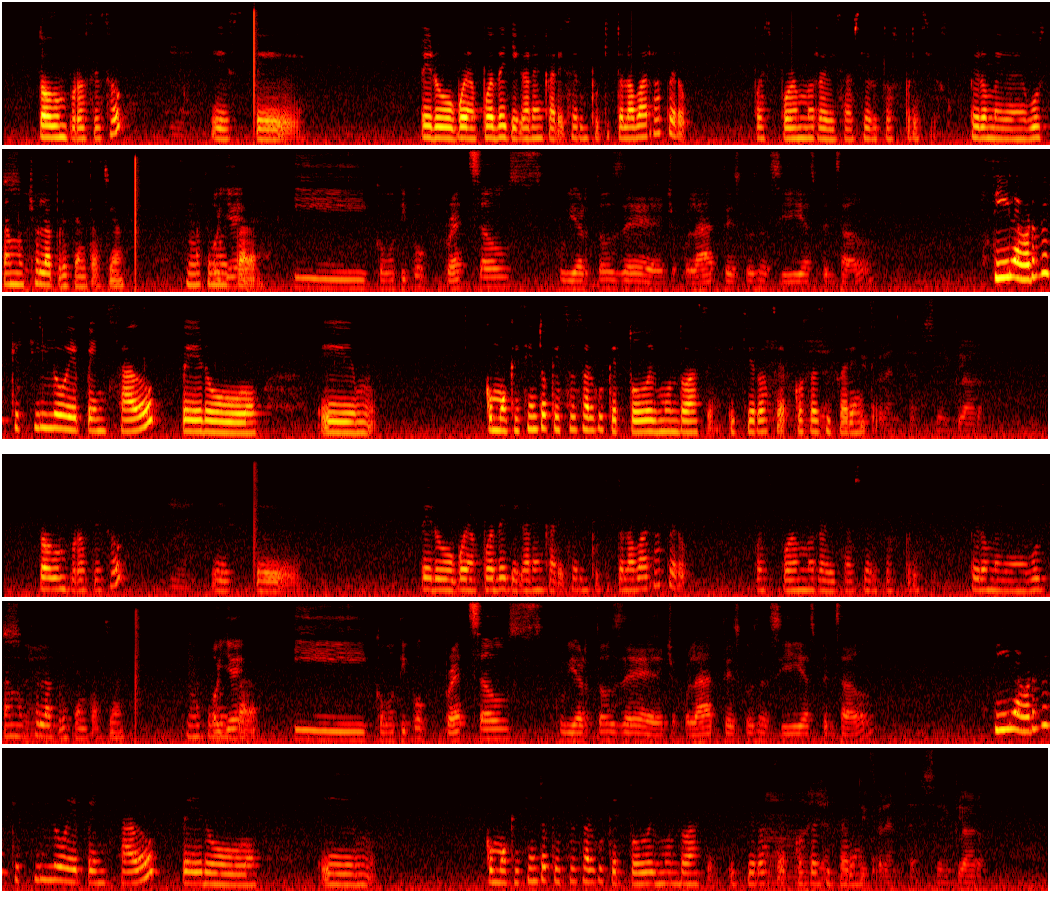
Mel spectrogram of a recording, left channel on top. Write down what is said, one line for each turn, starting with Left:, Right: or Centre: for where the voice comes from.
Left: todo un proceso,
Right: mm,
Left: este, pero bueno, puede llegar a encarecer un poquito la barra, pero pues podemos revisar ciertos precios. Pero me gusta
Right: sí.
Left: mucho la presentación, se me hace
Right: Oye,
Left: muy padre.
Right: y como tipo pretzels cubiertos de, de chocolates, cosas así, ¿has pensado?
Left: Sí, la verdad es que sí lo he pensado, pero eh, como que siento que eso es algo que todo el mundo hace y quiero
Right: Ah,
Left: hacer cosas
Right: ya,
Left: diferentes.
Right: diferentes, sí, claro.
